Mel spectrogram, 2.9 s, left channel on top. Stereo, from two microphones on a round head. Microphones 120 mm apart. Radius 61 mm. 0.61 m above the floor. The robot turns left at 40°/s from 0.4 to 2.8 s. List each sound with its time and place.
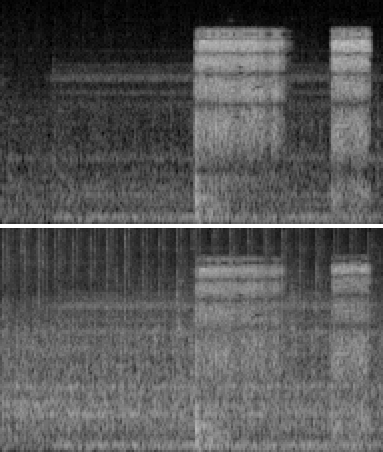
1.4 s breaking glass: 130° left; by 2.8 s 75° left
